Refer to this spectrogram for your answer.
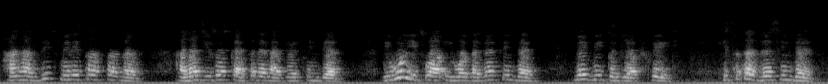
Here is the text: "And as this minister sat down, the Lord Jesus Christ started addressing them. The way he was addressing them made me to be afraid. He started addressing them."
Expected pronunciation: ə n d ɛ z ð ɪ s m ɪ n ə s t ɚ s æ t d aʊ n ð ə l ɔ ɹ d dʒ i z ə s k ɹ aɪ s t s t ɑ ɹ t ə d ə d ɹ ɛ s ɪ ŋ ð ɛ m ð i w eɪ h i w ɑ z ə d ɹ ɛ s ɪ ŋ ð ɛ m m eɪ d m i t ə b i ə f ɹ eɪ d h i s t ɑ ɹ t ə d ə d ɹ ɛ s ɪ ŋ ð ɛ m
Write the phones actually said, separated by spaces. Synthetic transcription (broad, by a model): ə n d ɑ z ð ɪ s m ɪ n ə s t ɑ s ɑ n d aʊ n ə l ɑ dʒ i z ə s k ɹ aɪ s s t ɑ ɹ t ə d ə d ɹ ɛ s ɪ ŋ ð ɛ m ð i w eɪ h i w ɑ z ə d ɹ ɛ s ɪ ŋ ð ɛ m m eɪ d m i t ə b i ə f ɹ eɪ d h i s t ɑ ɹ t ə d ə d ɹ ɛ s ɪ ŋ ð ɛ m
